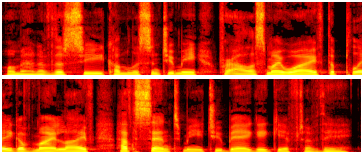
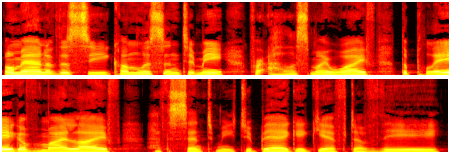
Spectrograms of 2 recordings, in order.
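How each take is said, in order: First: Low, soft, even incantation; hushed verse to the sea; subdued calling rhyme. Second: Firmer, projected summons in verse; steady incantation with more force; calling rhyme. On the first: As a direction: recite the summons low and softly, barely calling. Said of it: "and he called out". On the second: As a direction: call the verse out over a gale, dropping off at the end. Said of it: "he called to the fish". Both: A narrator's reading.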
